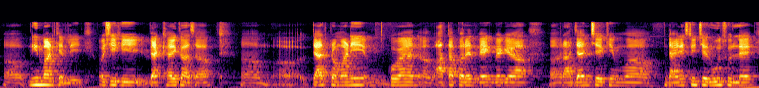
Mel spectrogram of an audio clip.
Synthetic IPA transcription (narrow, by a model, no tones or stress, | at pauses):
niɾmaɳkelːiː | əɕiːɦiːʋjakʰjaʋikaəsa | t̪jat͡spɾəmaɽ̃iɡoʋjana̰t̪apəɾjənt̪ʋeɡʋeɡɭja | ɾad͡ʑãɲt͡ɕekĩw̃ʋa | ɖajnesʈit͡ɕeɾuːlsulːe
